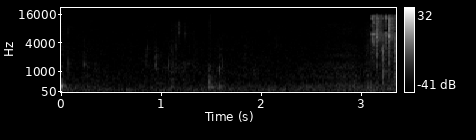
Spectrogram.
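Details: Near silence indoors with a few faint soft clicks and taps, ending in a sudden loud crackling burst of rustling.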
